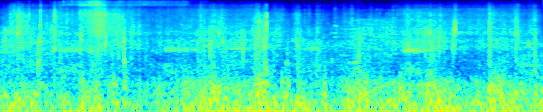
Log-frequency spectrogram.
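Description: Electric mountain bike riding fast down a rough dirt trail: wind buffeting the camera microphone over a steady rumble of the knobby tyres on dirt and leaves, with frequent small knocks and rattles from the bike over bumps.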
